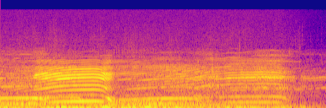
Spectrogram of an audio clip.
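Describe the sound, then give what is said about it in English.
Cattle moo loudly, two long drawn-out calls in quick succession, the first dipping in pitch at its end, with no voices present; cattle grazing in the agricultural valley of the Little Snake River on the Wyoming-Colorado border. “Goats, sheep, and cattle graze next to schools and churches.”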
